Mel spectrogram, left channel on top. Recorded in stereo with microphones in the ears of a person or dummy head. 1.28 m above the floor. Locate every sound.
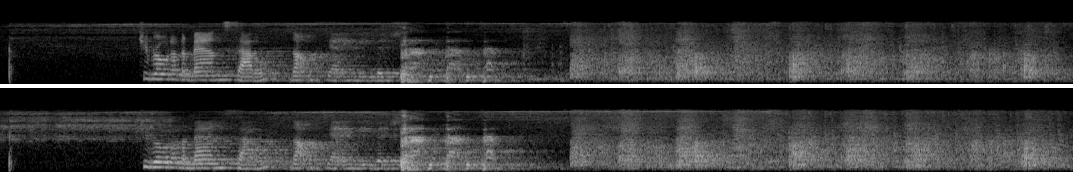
1.4 s a woman speaking: 55° left (ahead or behind), 1.3 m; by 4.9 s 5° right (ahead or behind), 3 m
4.0 s a cough: 20° right (ahead or behind), 0.7 m
5.7 s footsteps: 20° left (ahead or behind), 3 m; by 10.5 s 35° left (ahead or behind), 5 m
